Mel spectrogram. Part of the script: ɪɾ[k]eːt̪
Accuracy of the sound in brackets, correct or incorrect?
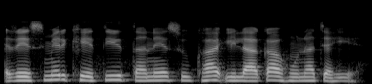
incorrect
